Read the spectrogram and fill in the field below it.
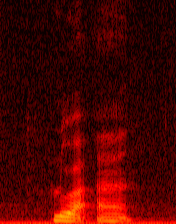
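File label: "luan", third tone, chinese pinyin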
